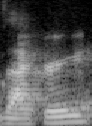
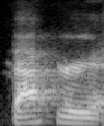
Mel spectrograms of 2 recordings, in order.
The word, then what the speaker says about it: Thackeray: It's not Zachary. It's Thackeray.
